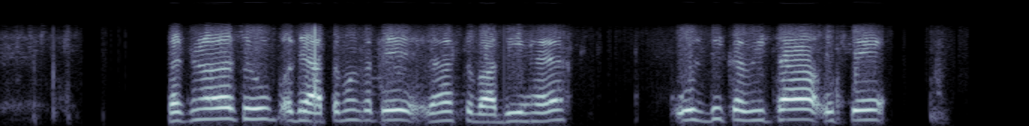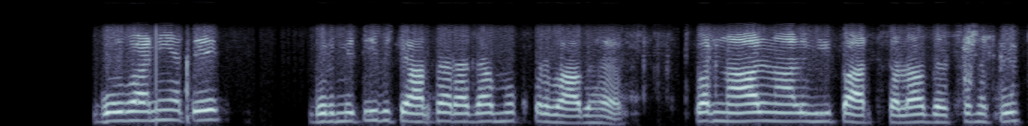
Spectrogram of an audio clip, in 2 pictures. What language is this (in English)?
Punjabi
